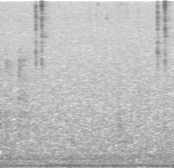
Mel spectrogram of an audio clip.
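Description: Computer mouse button clicking over near-silent room tone: two quick clicks about half a second in, and another at the very end.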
